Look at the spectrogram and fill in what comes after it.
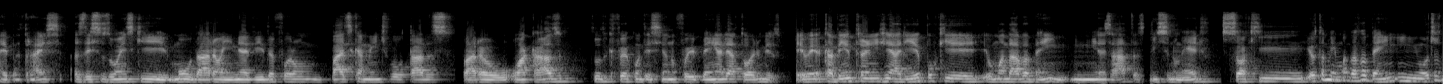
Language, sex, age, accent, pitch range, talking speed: Portuguese, male, 20-39, Brazilian, 115-140 Hz, 195 wpm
